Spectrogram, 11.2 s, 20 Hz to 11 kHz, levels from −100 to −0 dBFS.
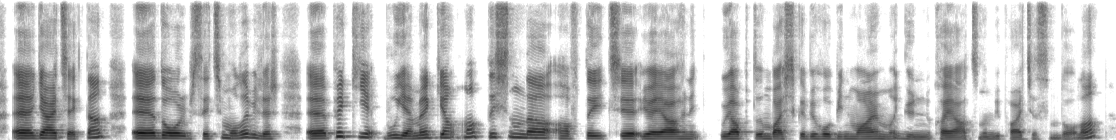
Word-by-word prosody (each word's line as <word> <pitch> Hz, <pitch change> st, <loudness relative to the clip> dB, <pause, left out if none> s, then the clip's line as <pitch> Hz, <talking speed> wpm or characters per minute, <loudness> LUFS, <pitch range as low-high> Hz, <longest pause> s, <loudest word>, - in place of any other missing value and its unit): eee, 200 Hz, 0 st, +7 dB
gerçekten, 205 Hz, -, +1 dB, 0.3 s
eee, 200 Hz, 0 st, +9 dB
doğru 200 Hz, -2 st, +6 dB
bir -, -, -14 dB
seçim 175 Hz, +4 st, -6 dB
olabilir. 195 Hz, -5 st, -2 dB, 0.3 s
Eee, 195 Hz, +4 st, +4 dB
peki, 325 Hz, -4 st, -1 dB
bu 210 Hz, +4 st, -6 dB
yemek 220 Hz, +4 st, 0 dB
yapmak 285 Hz, +5 st, -3 dB
dışında 270 Hz, -5 st, 0 dB
hafta 185 Hz, +1 st, -6 dB
içi 195 Hz, -1 st, -3 dB, 0.2 s
veya 170 Hz, -1 st, +4 dB
hani, 165 Hz, -1 st, -11 dB, 0.2 s
bu 170 Hz, -, -5 dB
yaptığın 170 Hz, 0 st, 0 dB
başka 160 Hz, +1 st, -2 dB
bir 175 Hz, -, -5 dB
hobin 170 Hz, -1 st, -5 dB
var 165 Hz, +2 st, -2 dB
mı 155 Hz, -2 st, -9 dB
günlük 150 Hz, -3 st, -12 dB
hayatının 145 Hz, 0 st, -4 dB
bir -, -, -15 dB
parçasında 135 Hz, -, -9 dB
olan? 70 Hz, -, -5 dB
185 Hz, 155 wpm, -23 LUFS, 165-225 Hz, 0.3 s, eee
